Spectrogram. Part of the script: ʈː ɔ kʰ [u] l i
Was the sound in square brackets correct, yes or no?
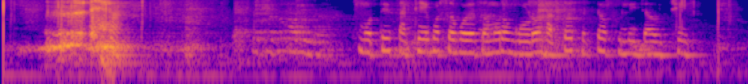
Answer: yes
